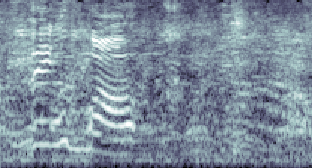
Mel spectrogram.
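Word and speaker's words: Þingvallavatn: Okay, so we were at this big lake, which is called Thingvallavatn.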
